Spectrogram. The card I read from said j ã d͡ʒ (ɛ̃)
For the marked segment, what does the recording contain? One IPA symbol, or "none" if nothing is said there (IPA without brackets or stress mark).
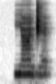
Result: ɛ̃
